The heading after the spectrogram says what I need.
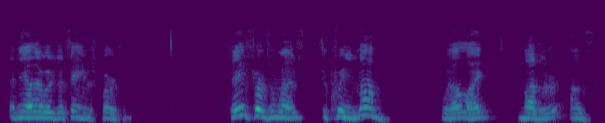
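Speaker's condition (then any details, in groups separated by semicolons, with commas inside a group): Parkinson's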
